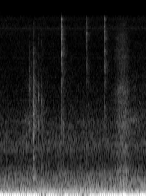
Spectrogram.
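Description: Computer keyboard key presses during software editing work: a handful of separate crisp clicks spaced irregularly over a steady low hum, close and fairly clear.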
